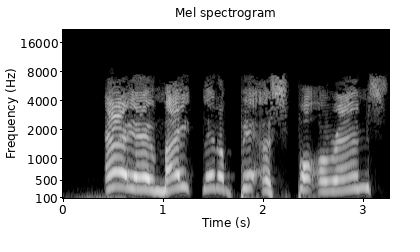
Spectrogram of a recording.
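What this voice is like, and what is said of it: Put-on London accent. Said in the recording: “I'm not going to do a London accent.”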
